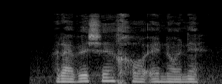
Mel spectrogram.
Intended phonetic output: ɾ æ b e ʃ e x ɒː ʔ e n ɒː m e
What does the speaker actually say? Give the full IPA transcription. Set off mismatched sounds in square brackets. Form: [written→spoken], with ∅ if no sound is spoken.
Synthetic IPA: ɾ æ [b→v] e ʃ e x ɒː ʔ e n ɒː [m→n] e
